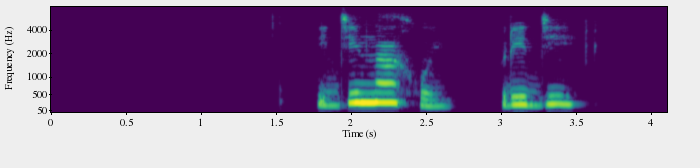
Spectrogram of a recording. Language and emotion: Russian, neutral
